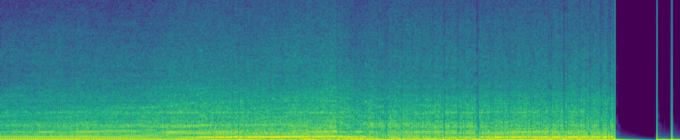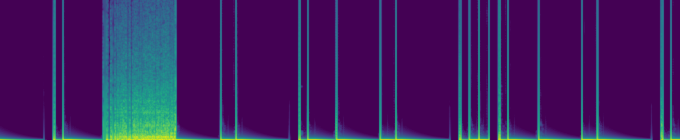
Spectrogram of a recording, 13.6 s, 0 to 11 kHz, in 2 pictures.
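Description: KTM Duke 125's single-cylinder engine accelerating under full throttle, its pitch rising, dipping briefly about three and a half seconds in, then holding steady. From about six seconds in the sound keeps cutting out, leaving gaps broken by sharp clicks. The rider finds the initial pickup slow, lagging at low revs.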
